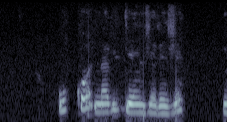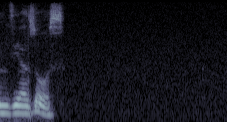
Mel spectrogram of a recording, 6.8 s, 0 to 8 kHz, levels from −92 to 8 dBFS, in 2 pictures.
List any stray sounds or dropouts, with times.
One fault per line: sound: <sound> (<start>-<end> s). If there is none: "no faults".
no faults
